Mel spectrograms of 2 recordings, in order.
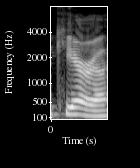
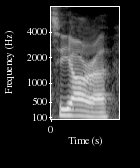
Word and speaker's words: Kiara: did look into it it does seem to be Kiara it's not carara um but outside of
